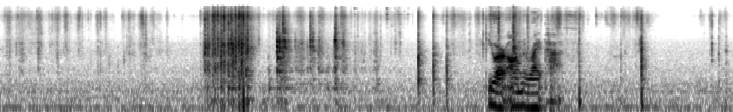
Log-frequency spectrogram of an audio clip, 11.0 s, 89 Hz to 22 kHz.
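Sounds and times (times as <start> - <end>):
cards being shuffled: 0.0 - 9.8, 10.6 - 11.0.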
